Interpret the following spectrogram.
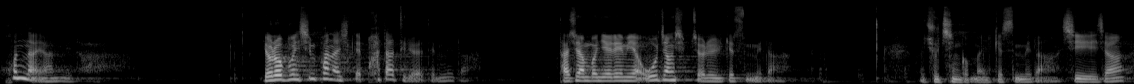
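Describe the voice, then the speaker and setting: A man preaching a sermon at a Friday prayer meeting, moving from quiet stretches to shouted, acted-out scolding. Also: sits high, vocal fry. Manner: dramatic, acts out scolding parents and shouts. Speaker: pastor. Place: large church sanctuary. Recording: long hall reverb.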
